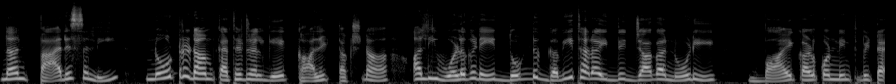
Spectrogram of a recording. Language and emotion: Kannada, surprised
